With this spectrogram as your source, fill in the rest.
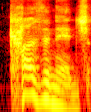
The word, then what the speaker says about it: cozenage: Cousinage. I have verified the pronunciation.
